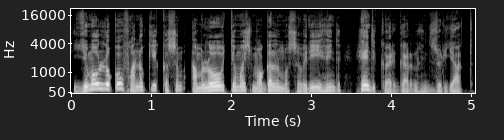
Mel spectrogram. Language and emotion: Kashmiri, neutral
